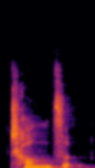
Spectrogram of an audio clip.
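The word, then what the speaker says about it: 橙子: 语法点，这个子单独念的时候它是三声，但当它在一个词语里边，经常就读成轻声，橙子，橙子。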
